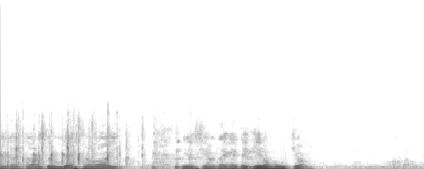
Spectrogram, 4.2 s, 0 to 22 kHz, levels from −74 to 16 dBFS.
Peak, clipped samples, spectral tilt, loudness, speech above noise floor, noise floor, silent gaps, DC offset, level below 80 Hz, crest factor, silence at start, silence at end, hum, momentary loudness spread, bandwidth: -6 dBFS; under 0.1%; -9.5 dB/octave; -21 LUFS; 32 dB; -53 dBFS; none; under 0.1%; -60 dBFS; 16 dB; 0 s; 1.1 s; none; 17 LU; 6.4 kHz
